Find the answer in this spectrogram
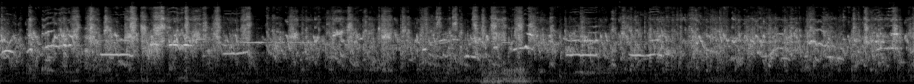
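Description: Cockatiels chatter and whistle in a dense, continuous stream of squawks and short rising notes.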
